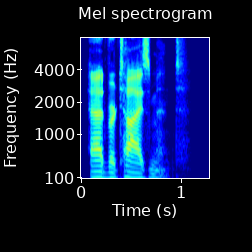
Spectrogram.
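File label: "advertisement", American English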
